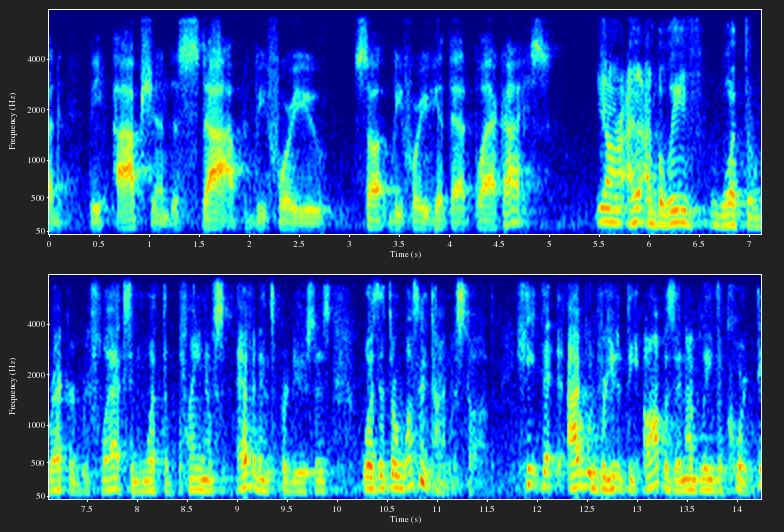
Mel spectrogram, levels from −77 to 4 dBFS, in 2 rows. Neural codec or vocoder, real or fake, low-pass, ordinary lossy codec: none; real; 7.2 kHz; Opus, 16 kbps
